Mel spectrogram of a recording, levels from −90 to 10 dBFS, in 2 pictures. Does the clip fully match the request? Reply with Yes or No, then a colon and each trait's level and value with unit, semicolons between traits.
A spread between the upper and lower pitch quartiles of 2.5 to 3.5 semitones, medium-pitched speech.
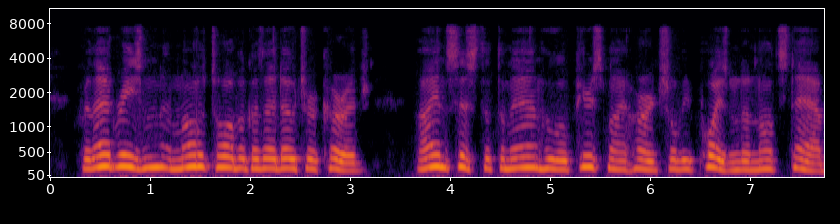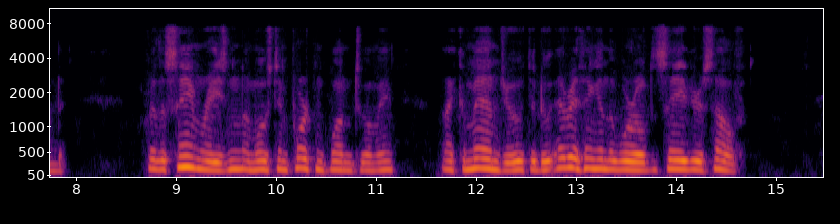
Yes: average, 2.8 semitones; medium, 175 Hz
